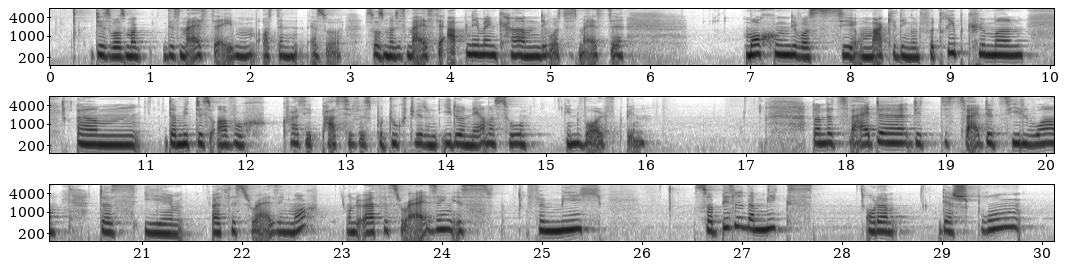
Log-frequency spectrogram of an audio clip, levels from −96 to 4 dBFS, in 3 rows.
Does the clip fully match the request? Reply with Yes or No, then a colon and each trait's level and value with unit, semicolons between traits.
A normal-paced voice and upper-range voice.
Yes: average, 145 wpm; high, 230 Hz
